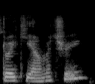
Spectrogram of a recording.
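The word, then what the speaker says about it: stoichiometry: this word here is pronounced stochiometry chemical equations products reactants and phases solid magnesium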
